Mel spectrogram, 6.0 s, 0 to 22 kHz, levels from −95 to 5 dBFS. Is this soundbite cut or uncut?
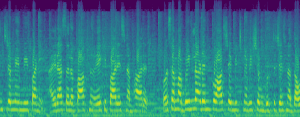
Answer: uncut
